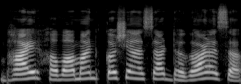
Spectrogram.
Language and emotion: Goan Konkani, neutral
